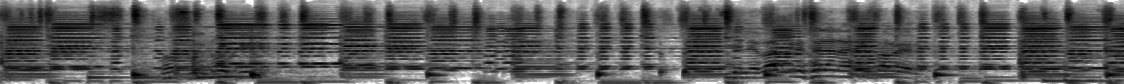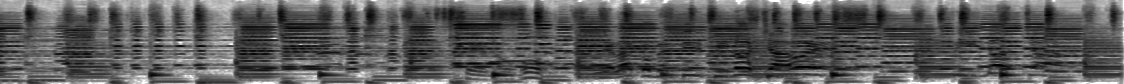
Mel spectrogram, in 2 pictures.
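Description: A Guatemalan marimba orquesta plays upbeat instrumental dance music with a steady, driving beat.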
